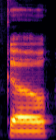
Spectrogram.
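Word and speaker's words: Go (五): The title in Japanese is Mach Go Go Go, and Go is kind of a pun on the number five is pronounced Go in Japanese.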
